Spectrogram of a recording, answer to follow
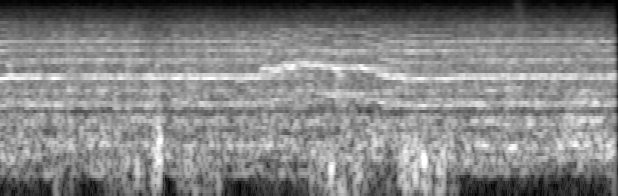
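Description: Music from an old wedding video playing on a TV: one long high held note, rising briefly near the middle and settling back.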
